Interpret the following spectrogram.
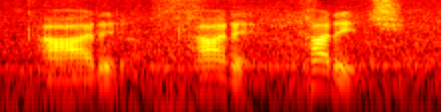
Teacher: Pronunciation, the T makes a fast D.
